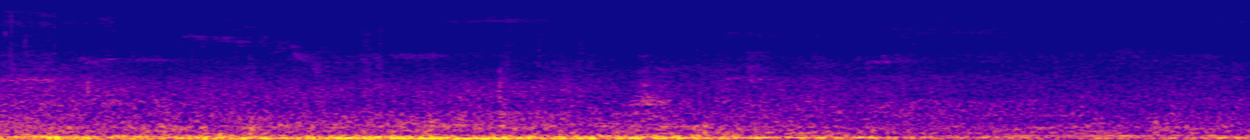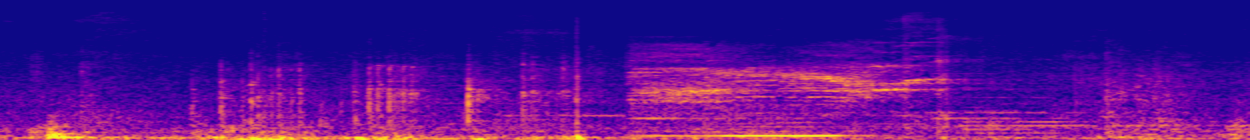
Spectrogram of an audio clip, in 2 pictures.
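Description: A pair of heavy wooden entrance doors being pushed open and walked through: a low rumble of handling and movement, a sharp knock about six and a half seconds in, and a few clicks. Faint music with steady tones comes in near the end.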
